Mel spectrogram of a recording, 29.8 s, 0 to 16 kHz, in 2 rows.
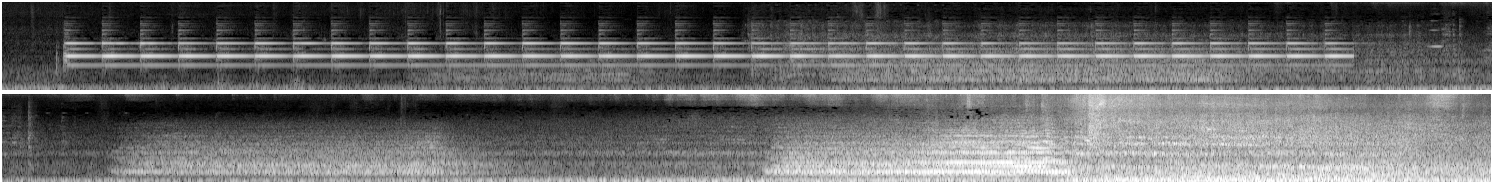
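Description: Grade-crossing warning bell ringing about twice a second, stopping about halfway through. Over it an approaching freight train's lead GE AC44C6M locomotive sounds its horn in four blasts, each louder than the last. Near the end the locomotives reach the crossing and the loud rumble and clatter of the passing train takes over.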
